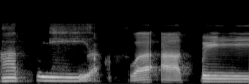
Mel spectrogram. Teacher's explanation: thnya itu dibaca seperti ta tetapi eh berat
